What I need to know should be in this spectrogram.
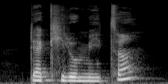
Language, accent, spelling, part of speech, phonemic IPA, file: German, Austria, Kilometer, noun, /kiloˈmeːtɐ/, De-at-Kilometer.ogg
- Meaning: kilometer (unit of measure)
